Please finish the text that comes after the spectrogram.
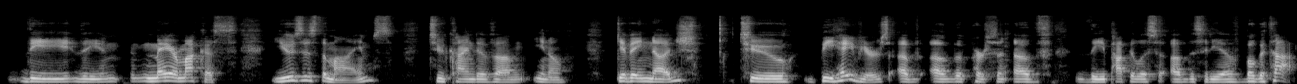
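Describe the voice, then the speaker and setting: Male co-host, thirties to forties, mid-range voice, wry and rambling, casual conversational storytelling. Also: mid-range voice. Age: 30s or 40s. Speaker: podcast co-host. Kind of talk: casual bantering chat.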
